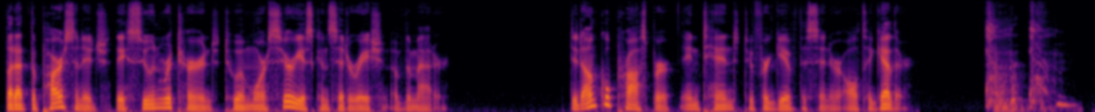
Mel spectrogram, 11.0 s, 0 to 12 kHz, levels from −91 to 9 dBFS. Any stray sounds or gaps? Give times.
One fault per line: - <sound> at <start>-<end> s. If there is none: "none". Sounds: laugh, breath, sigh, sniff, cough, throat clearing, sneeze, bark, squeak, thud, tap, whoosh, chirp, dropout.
- laugh at 9.8-10.8 s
